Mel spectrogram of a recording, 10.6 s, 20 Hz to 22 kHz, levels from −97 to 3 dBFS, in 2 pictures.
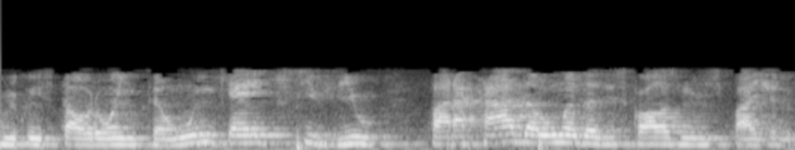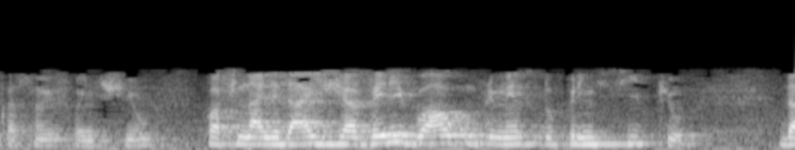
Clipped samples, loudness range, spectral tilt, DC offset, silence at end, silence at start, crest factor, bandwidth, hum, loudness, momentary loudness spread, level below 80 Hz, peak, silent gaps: under 0.1%; 3 LU; -11.5 dB/octave; under 0.1%; 0 s; 0 s; 12 dB; 4 kHz; none; -14 LUFS; 13 LU; -38 dBFS; 0 dBFS; none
